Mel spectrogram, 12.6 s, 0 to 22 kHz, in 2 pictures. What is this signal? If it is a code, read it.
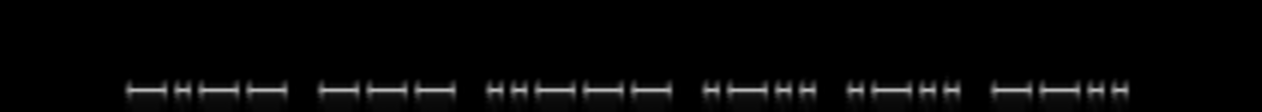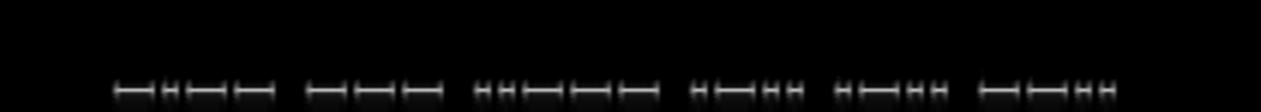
Morse code, heard as a keyed tone, about 21 wpm, 700 Hz. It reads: YO2LLZ YO2LLZ
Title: DXCC-100 Call Signs - 6 Characters - Repeated 2x - 20wpm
